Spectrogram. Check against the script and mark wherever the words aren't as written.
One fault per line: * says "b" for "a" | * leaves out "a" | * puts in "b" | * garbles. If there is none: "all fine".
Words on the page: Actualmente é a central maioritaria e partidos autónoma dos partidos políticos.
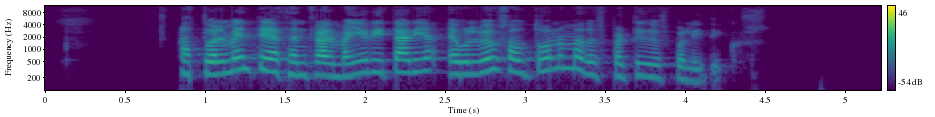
* says "volveuse" for "partidos"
